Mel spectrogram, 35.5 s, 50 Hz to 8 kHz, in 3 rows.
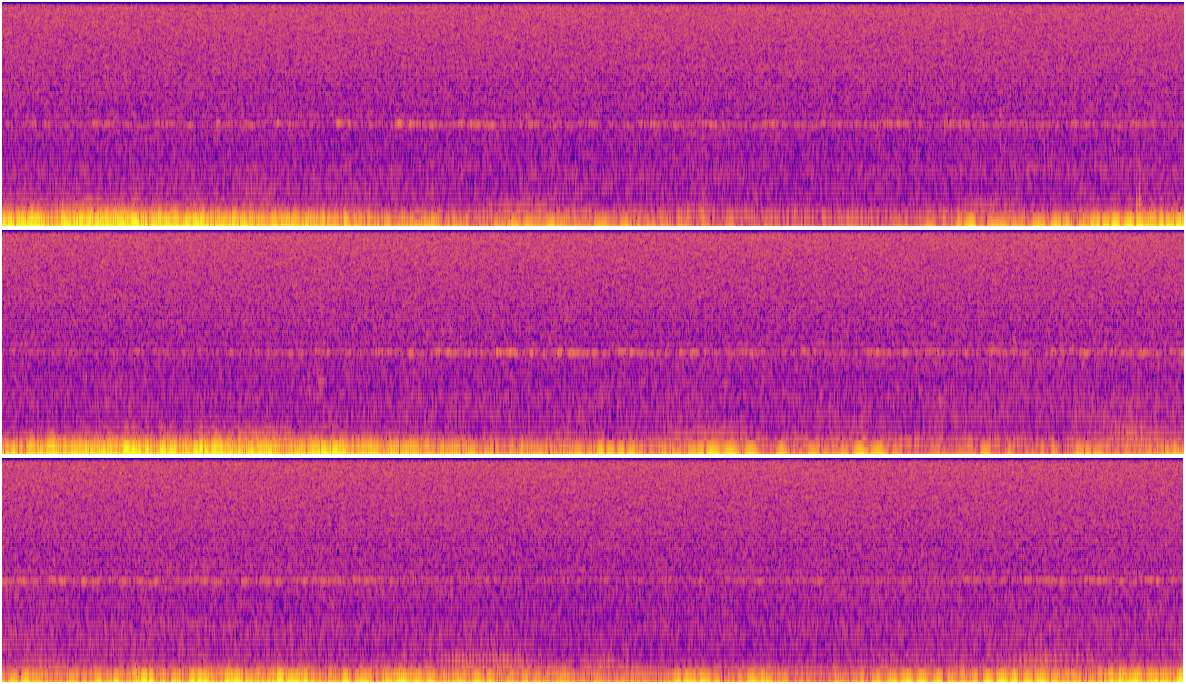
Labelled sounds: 16.7	17.0	humpback whale, 1.5 to 1.7 kHz

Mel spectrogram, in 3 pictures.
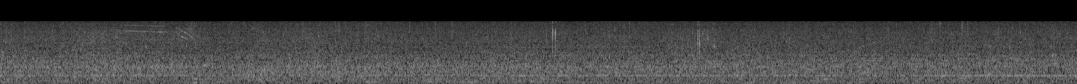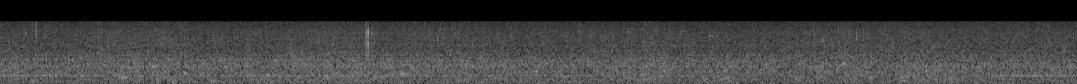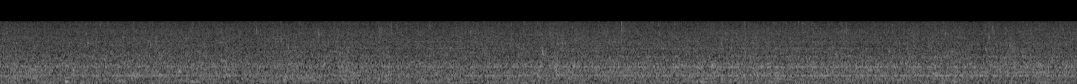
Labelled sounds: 1.2	1.7	Pacific white-sided dolphin, 4.5 to 6.5 kHz

